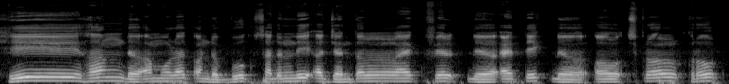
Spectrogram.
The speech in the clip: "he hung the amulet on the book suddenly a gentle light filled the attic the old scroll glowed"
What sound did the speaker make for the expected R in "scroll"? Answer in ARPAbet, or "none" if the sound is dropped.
R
